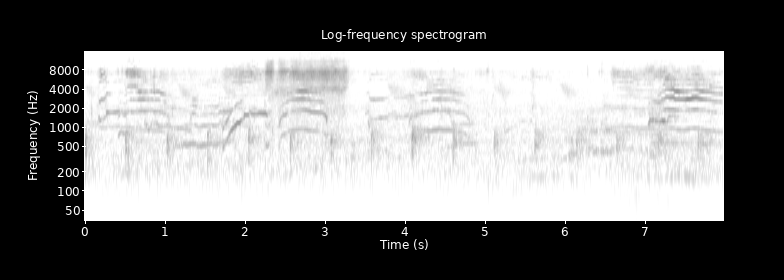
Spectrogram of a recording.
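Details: Several feral street kittens crowd around a person feeding them, having left their black-nosed mother. Overlapping high, arched meows rise and fall almost continuously, with a brief hissing noise burst midway.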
